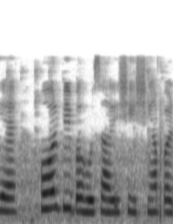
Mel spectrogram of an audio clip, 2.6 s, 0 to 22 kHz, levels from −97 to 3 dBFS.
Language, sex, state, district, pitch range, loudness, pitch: Hindi, female, Punjab, Pathankot, 225-250 Hz, -15 LUFS, 230 Hz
